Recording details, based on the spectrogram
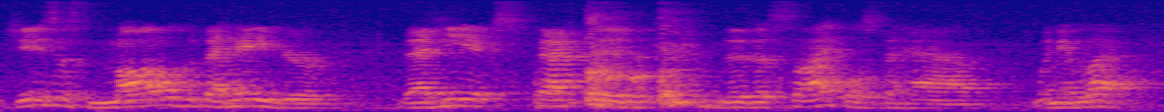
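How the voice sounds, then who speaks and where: A man delivers a conversational sermon, stumbling and restarting as he goes, often checking in with a short questioning tag. His voice carries through a very echoey room, picked up from some distance, with faint noise behind it. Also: a little high. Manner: halting, with repeated words and restarts; ends points with checking tags like "right?" and "okay?". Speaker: lay preacher giving a first sermon. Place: large echoing indoor room, before a congregation.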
